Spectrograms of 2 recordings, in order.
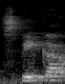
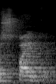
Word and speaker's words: Spica: toward the southeast to a star called Spica or Spica. You can pronounce it either way.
